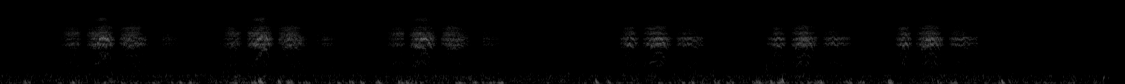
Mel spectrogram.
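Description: A bird calling outdoors: six calls, each under a second long, spaced about one and a half to two seconds apart.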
